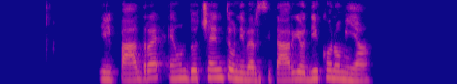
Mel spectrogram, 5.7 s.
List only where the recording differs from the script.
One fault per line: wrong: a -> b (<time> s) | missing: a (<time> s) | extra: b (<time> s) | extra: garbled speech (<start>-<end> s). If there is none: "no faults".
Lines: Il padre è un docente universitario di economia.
no faults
